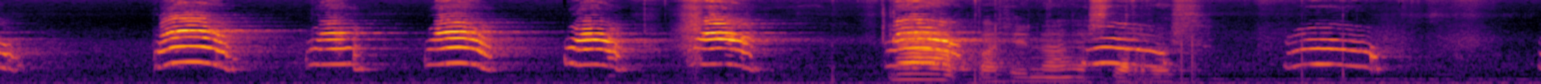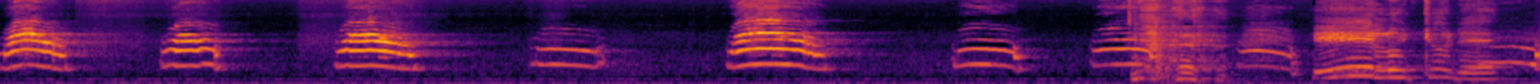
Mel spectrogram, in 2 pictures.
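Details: Kitten named Frangky meowing loudly to call its mother: a long run of high arched meows, rising then falling, spaced about a second apart, with a woman's voice speaking over several calls and a low indoor hum.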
